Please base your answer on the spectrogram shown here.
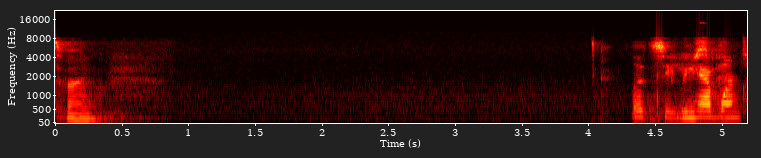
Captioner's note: no sound - waiting for questions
